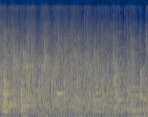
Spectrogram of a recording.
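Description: Steady audience applause for a singer and guitarist, a dense, even wash of clapping that holds at the same level throughout.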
